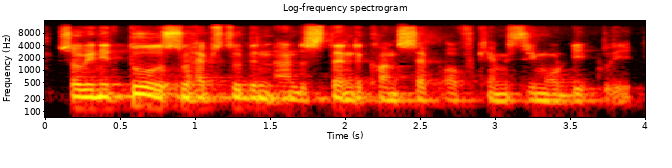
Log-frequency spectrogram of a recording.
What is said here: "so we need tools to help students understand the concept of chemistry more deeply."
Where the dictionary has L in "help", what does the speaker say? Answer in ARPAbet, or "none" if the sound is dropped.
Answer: none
